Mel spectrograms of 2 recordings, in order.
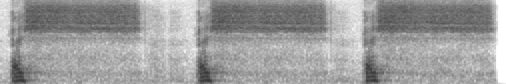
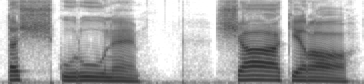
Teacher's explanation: یہ بھی درمیان زبان اور درمیان تالو سے ادا ہوتی ہے جیسا کہ ہم دیکھ رہے ہیں، لیکن اس کا مخرج تھوڑا سا کھلا رہتا ہے، نہ کہ جیم کے مخرج کی طرح بند رہتا ہے۔ کھلا رہنے کا مطلب یہ ہے کہ شین کی ادائیگی میں اس کا مخرج بند نہیں ہوتا، جیسے اش، تو اس کی ادائیگی کی جگہ اگرچہ تنگ ہو جاتی ہے لیکن بالکل بند نہیں ہوتی، اور نہ ہی اس کی آواز میں مکمل بندش ہوتی ہے۔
